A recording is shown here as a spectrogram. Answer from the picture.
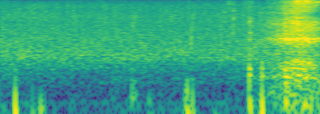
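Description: Soft, steady rain hisses evenly, broken by scattered drops that tap and patter irregularly. The shower swells slightly louder toward the end, with no voices present.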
